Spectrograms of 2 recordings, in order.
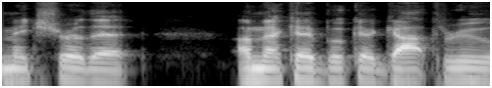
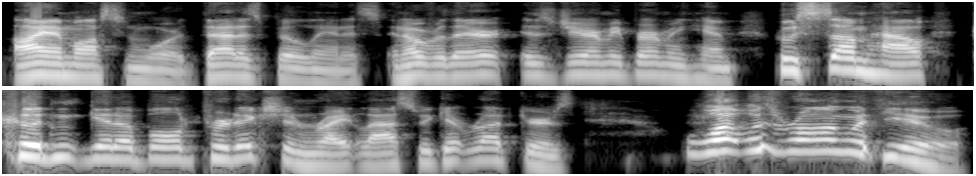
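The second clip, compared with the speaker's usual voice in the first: grand announcer; 6 semitones higher, 6 dB louder than usual. Pretend. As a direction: proclaim it to the whole empire, pitch soaring on key words.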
